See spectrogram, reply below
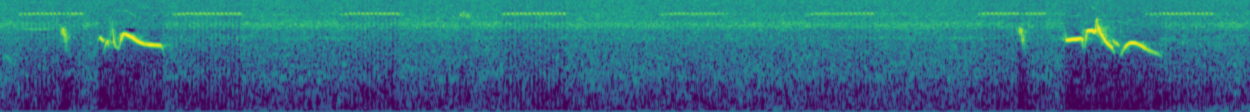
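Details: Wedge-tailed grass-finch (canário-do-campo) song: two short bursts of thin, high, slurred whistled notes, rising then dropping, separated by a long quiet gap, over a steady insect hum and low background drone.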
